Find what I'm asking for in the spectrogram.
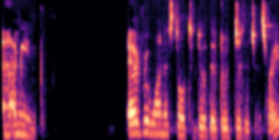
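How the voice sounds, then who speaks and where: A woman with a non-native accent, somewhat breathy, lively in intonation and moderate in pace. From Uganda. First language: not English. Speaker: online business entrepreneur. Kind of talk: interview.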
